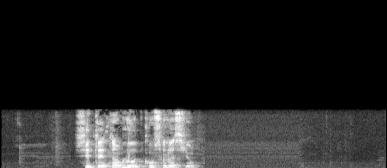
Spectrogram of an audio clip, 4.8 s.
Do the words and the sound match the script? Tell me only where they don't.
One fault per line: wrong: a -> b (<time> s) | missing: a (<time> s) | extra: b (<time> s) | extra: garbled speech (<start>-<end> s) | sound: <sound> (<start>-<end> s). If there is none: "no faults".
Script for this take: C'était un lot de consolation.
no faults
